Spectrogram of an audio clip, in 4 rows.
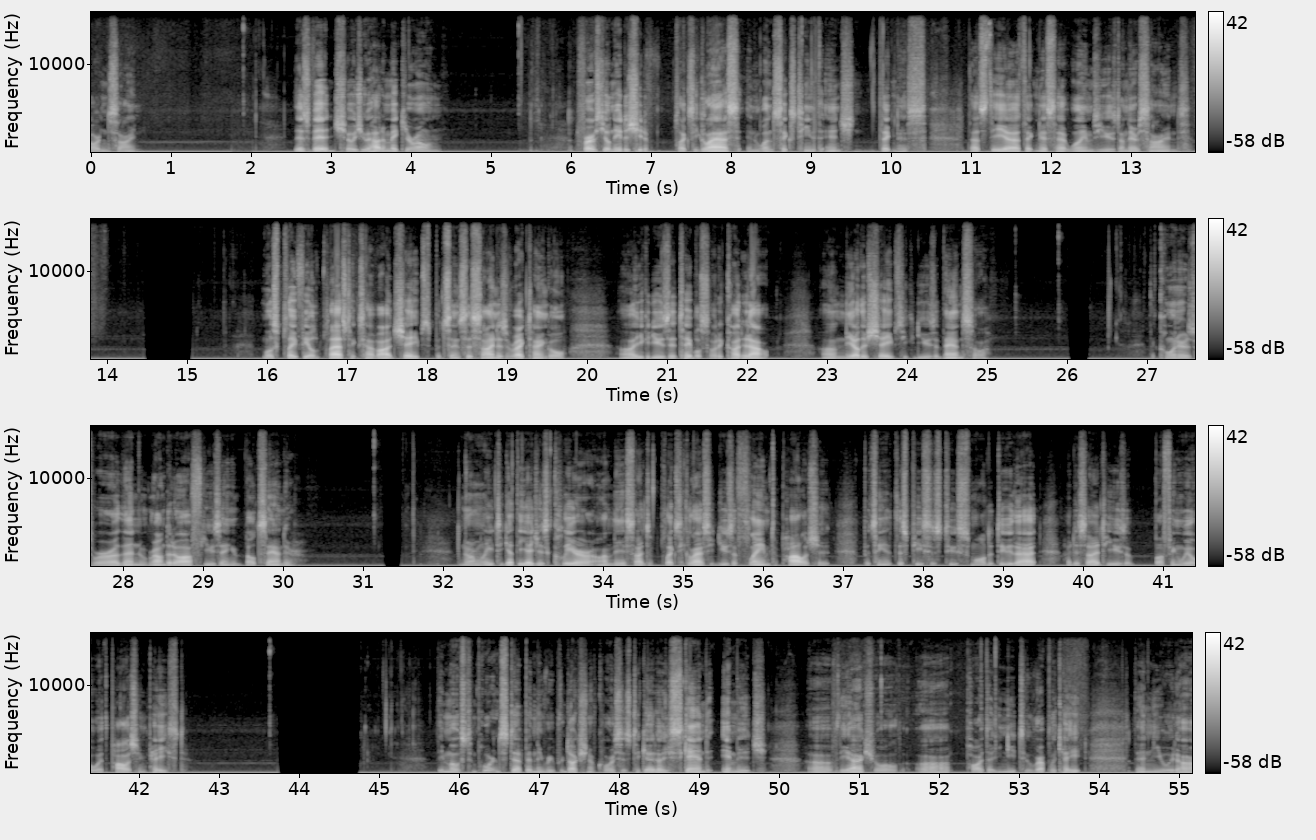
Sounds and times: Speech: 0.0s - 0.6s, 2.5s - 4.4s, 6.0s - 13.8s, 16.0s - 19.8s, 20.4s - 22.3s, 22.9s - 25.0s, 27.0s - 30.3s, 32.2s - 42.6s, 45.7s - 53.8s, 54.4s - 55.1s.

